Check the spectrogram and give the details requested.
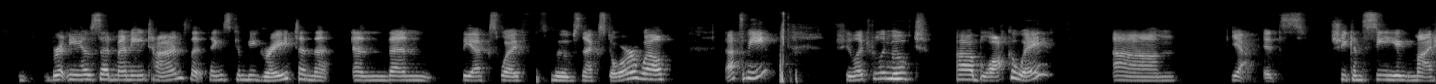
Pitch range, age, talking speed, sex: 200-305 Hz, 20-39, 145 wpm, female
